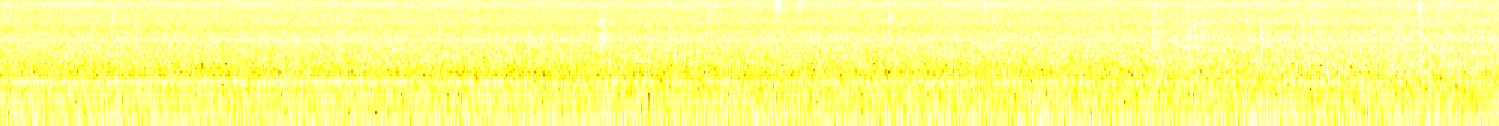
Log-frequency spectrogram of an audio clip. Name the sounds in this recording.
medium-sounding engine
